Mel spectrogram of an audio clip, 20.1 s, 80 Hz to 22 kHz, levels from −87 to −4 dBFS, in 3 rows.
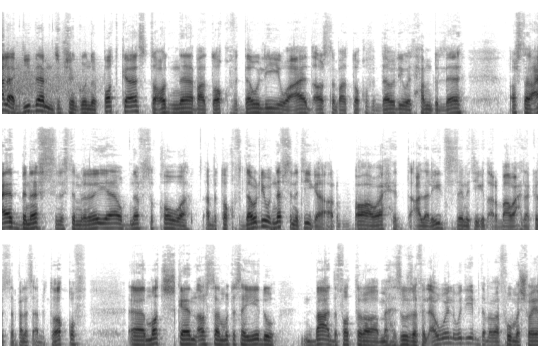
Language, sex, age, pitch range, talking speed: Arabic, male, 20-39, 95-125 Hz, 160 wpm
